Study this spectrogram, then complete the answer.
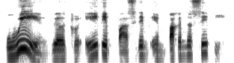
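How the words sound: The word "we" carries the main stress. "The first is we"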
